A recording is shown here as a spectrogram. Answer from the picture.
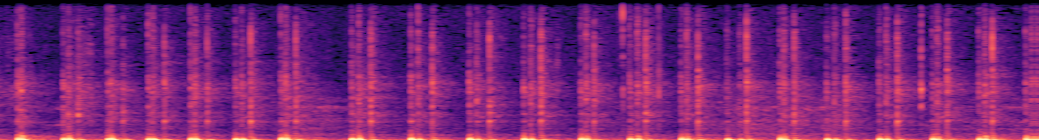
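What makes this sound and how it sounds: A medium hollow white plastic cylindrical container, held upright near the mic, is tapped rapidly with fingertips and nails. The result is a steady run of short, deep, hollow thumps with quick bright clicks on top. Each tap dies away almost at once.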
